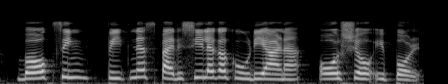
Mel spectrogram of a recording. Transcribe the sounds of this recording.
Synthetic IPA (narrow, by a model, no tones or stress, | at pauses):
boːksiŋfiʈnɐspɐɾiɕiːlɐɣɐkuːɽijaːɳɨ | oːʂo̞ːʔipːo̞ːɭ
